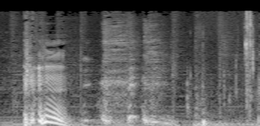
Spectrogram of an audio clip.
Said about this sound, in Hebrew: שאני עושה איזה שיעול.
